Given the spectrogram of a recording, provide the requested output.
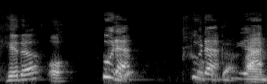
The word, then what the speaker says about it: Huda: Huda.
